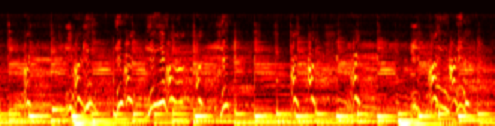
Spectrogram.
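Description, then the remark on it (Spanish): Children's voices imitate dogs, letting out a lively string of rapid barks and yips, several at a time, over steady, bright background music that plays throughout. “Abracadabra, pata de cabra, ahora los niños perros serán.”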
